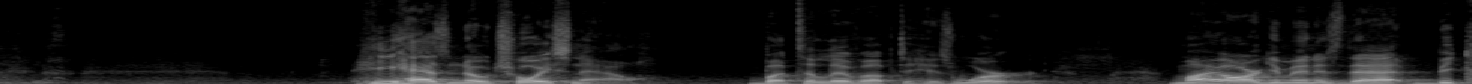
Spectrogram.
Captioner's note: laughter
